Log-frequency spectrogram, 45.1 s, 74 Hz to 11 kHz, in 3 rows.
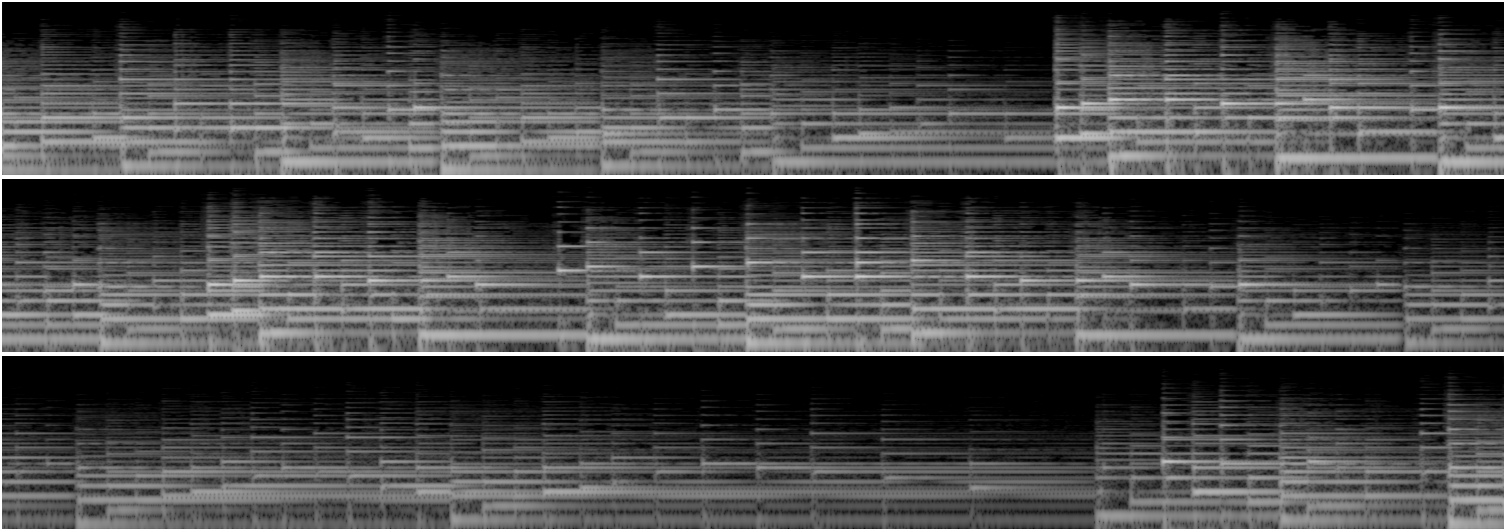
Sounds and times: Electric piano: 0:00.0 - 0:45.0.

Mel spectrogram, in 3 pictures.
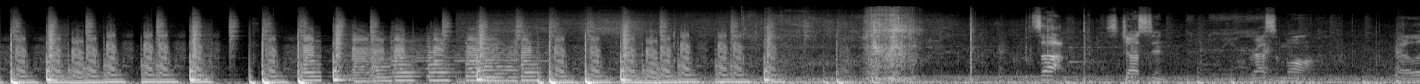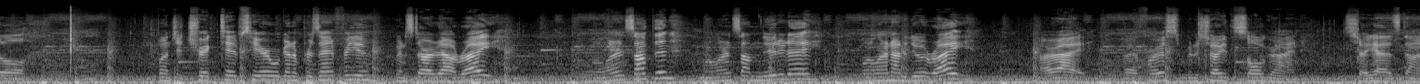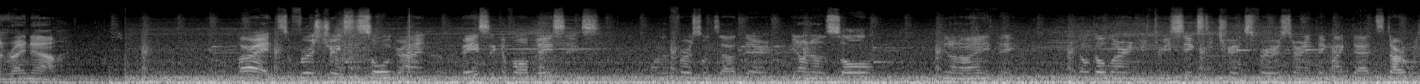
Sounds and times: Music: 0:00.0 - 0:42.6
Speech: 0:15.8 - 0:19.3, 0:30.8 - 0:37.2, 0:37.8 - 0:38.6, 0:39.2 - 0:42.6.

